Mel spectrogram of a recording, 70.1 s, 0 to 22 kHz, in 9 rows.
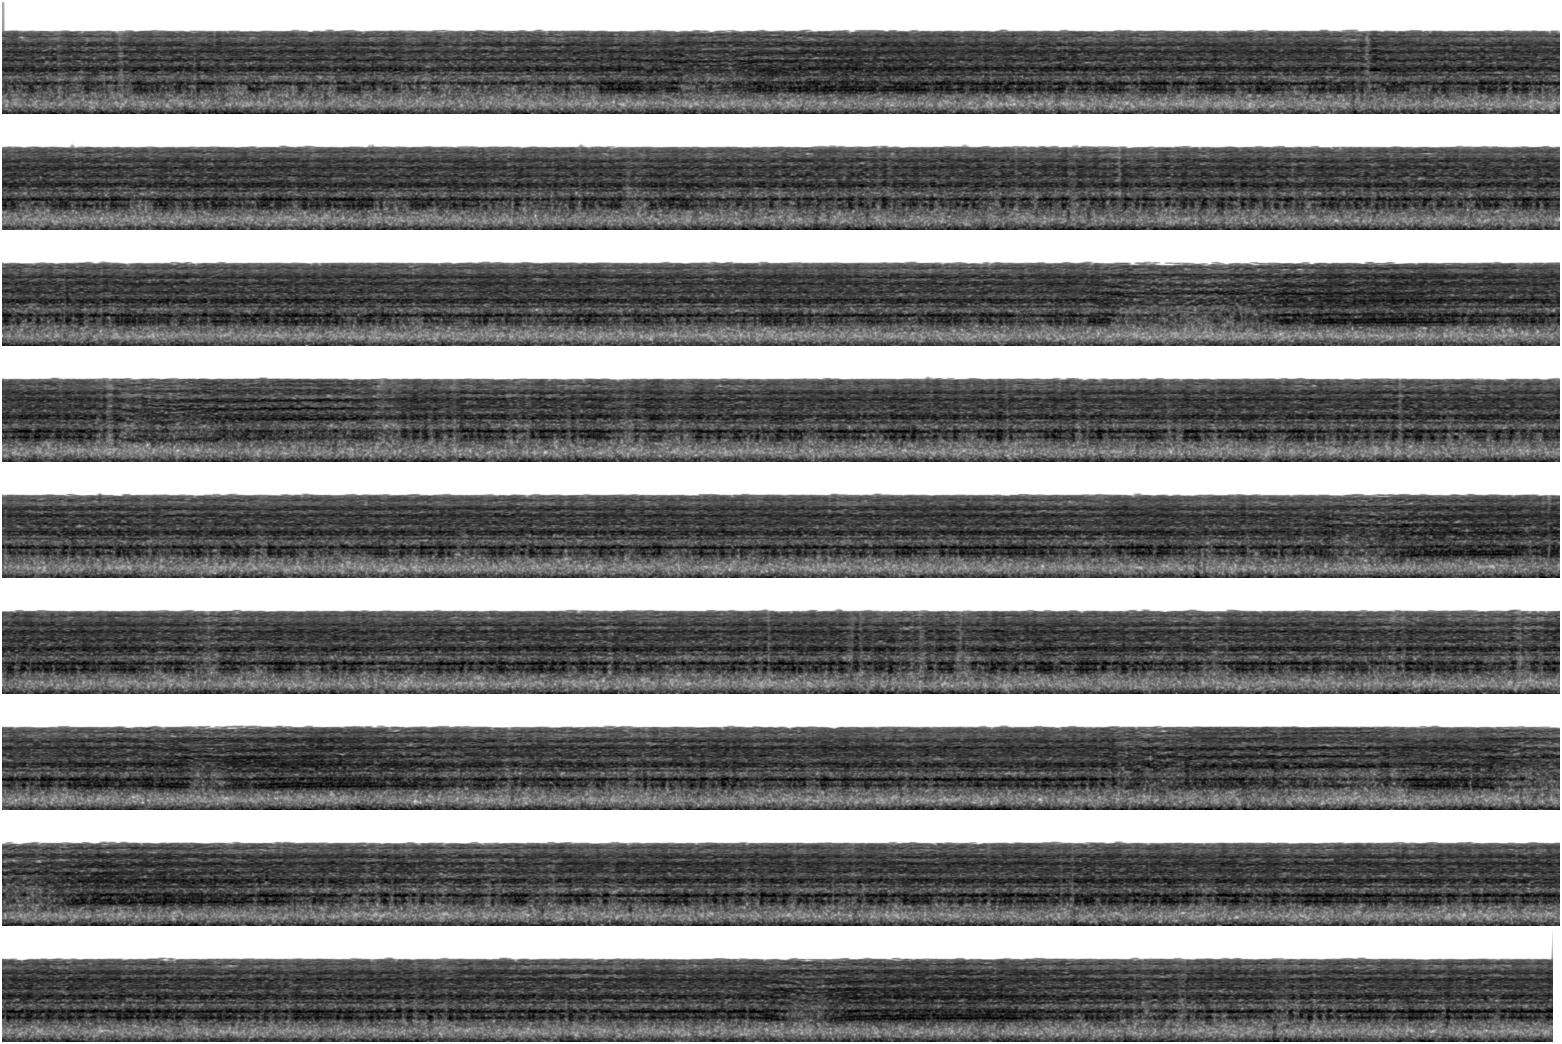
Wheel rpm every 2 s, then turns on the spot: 230, 230, 230, 230, 230, 230, 230, 230, 230, 230, 230, 230, 230, 230, 230, 240, 230, 230, 230, 230, 240, 230, 240, 230, 230, 230, 230, 220, 230, 230, 230, 230, 230, 230, 230.
none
